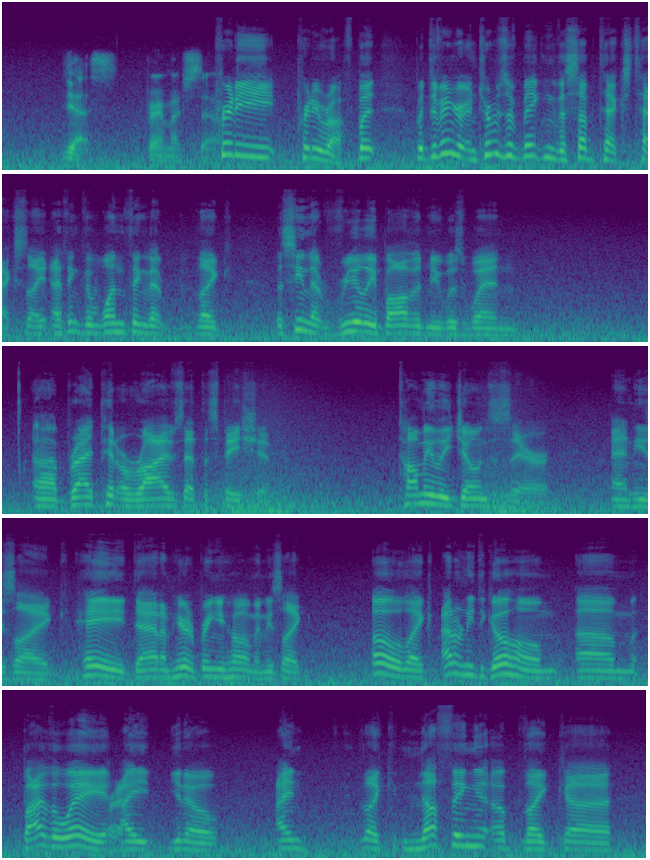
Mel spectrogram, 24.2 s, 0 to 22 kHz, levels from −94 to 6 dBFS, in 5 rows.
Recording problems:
wind noise on the microphone; occasional gusts; 20 dB below the speech

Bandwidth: 15.5 kHz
